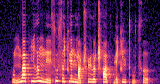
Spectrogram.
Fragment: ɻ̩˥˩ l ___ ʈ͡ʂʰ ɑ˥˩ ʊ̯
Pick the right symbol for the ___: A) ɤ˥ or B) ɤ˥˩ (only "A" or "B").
A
